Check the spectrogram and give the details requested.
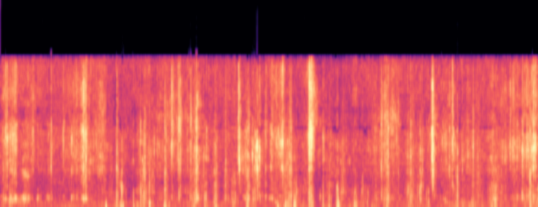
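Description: Close-up eating sounds: biting into and chewing fresh strawberries, a rapid, irregular run of wet crackles and clicks from the mouth.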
